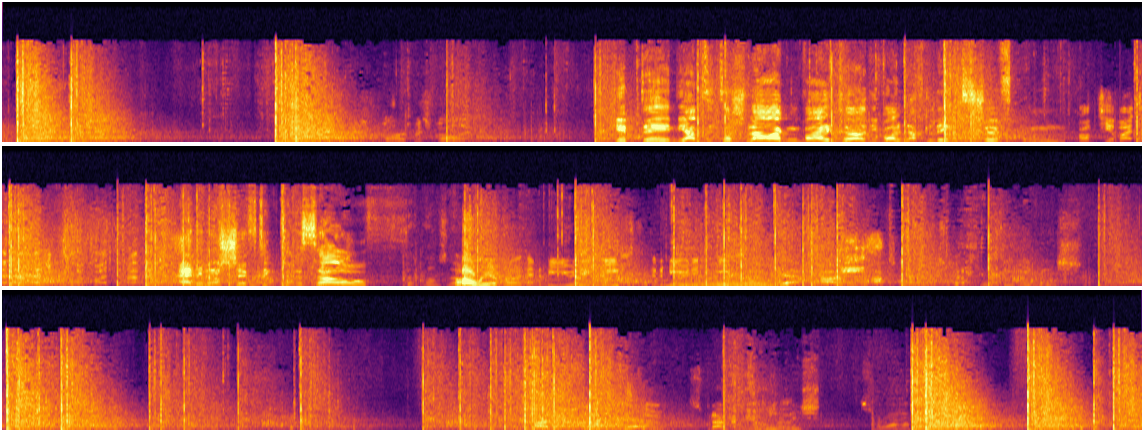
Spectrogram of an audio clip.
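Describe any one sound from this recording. Musket shots crack repeatedly nearby and in the distance.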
